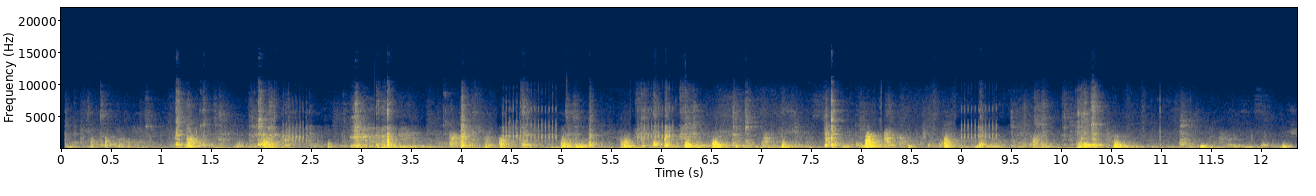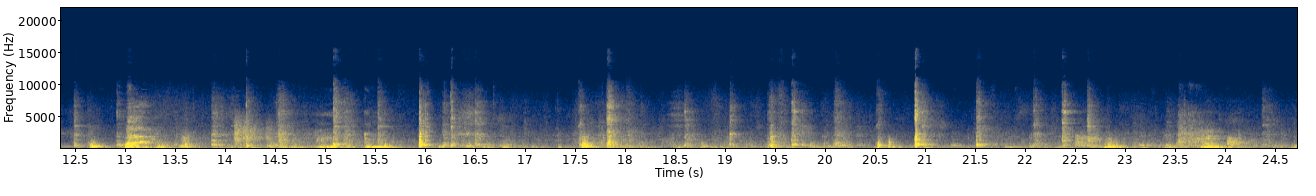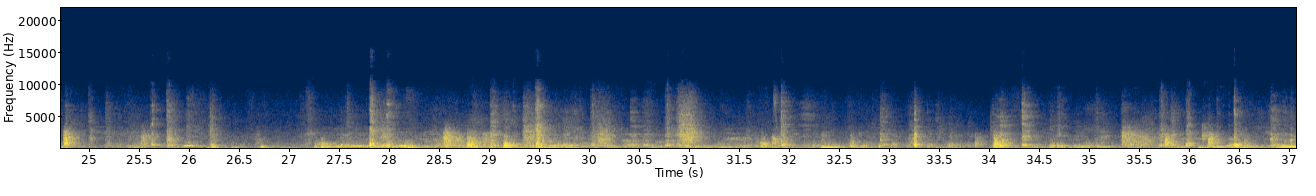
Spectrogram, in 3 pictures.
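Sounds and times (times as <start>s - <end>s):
chess pieces knocking on board: 0.1s - 11.5s, 12.3s - 37.0s.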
